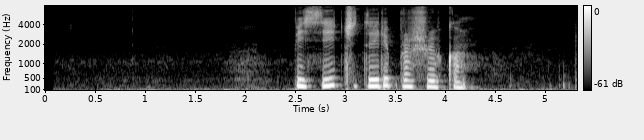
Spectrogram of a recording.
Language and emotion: Russian, neutral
